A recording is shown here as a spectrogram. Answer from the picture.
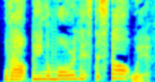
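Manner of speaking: put-on cheeky Cockney accent; pert Cockney accent. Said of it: "with a pert Cockney accent".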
